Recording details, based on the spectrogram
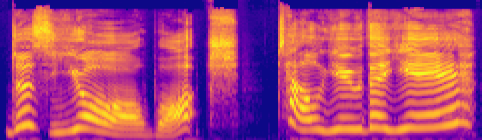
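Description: A woman voicing an eccentric, blunt, irritable man in a children's story, with drawn-out, emphatic words. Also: extremely high pitch, huge pitch swings, a bit bright, dry recording, clean studio sound, pitched above the performer's own voice, exaggerated voice. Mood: eccentric, insistent. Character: eccentric, blunt, irritable male Mad Hatter. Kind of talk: slow children's storybook character voice.

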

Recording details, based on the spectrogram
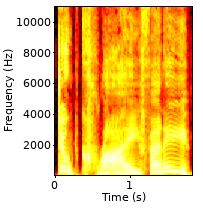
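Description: A curt army sergeant , voiced by a female storybook reader, answers firmly and evasively. The pitch sits somewhat above plain narration, with a brisk, placating manner and a dry, close sound. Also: sing-song, fairly bright tone, clean tone, dry recording, heavily acted. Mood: apologetic.

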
